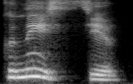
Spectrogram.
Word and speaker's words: книжці: у тебе рідна мова пишемо книжці вимовляємо книзці річиці вимовляємо річиці повернімося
